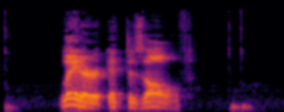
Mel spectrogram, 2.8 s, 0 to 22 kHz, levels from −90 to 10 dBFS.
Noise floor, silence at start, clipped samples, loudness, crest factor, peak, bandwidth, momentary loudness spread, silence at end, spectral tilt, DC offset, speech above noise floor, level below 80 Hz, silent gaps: -60 dBFS; 0.6 s; under 0.1%; -17 LUFS; 18 dB; -2 dBFS; 15.5 kHz; 11 LU; 0.4 s; -4.5 dB/octave; under 0.1%; 43 dB; -62 dBFS; none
